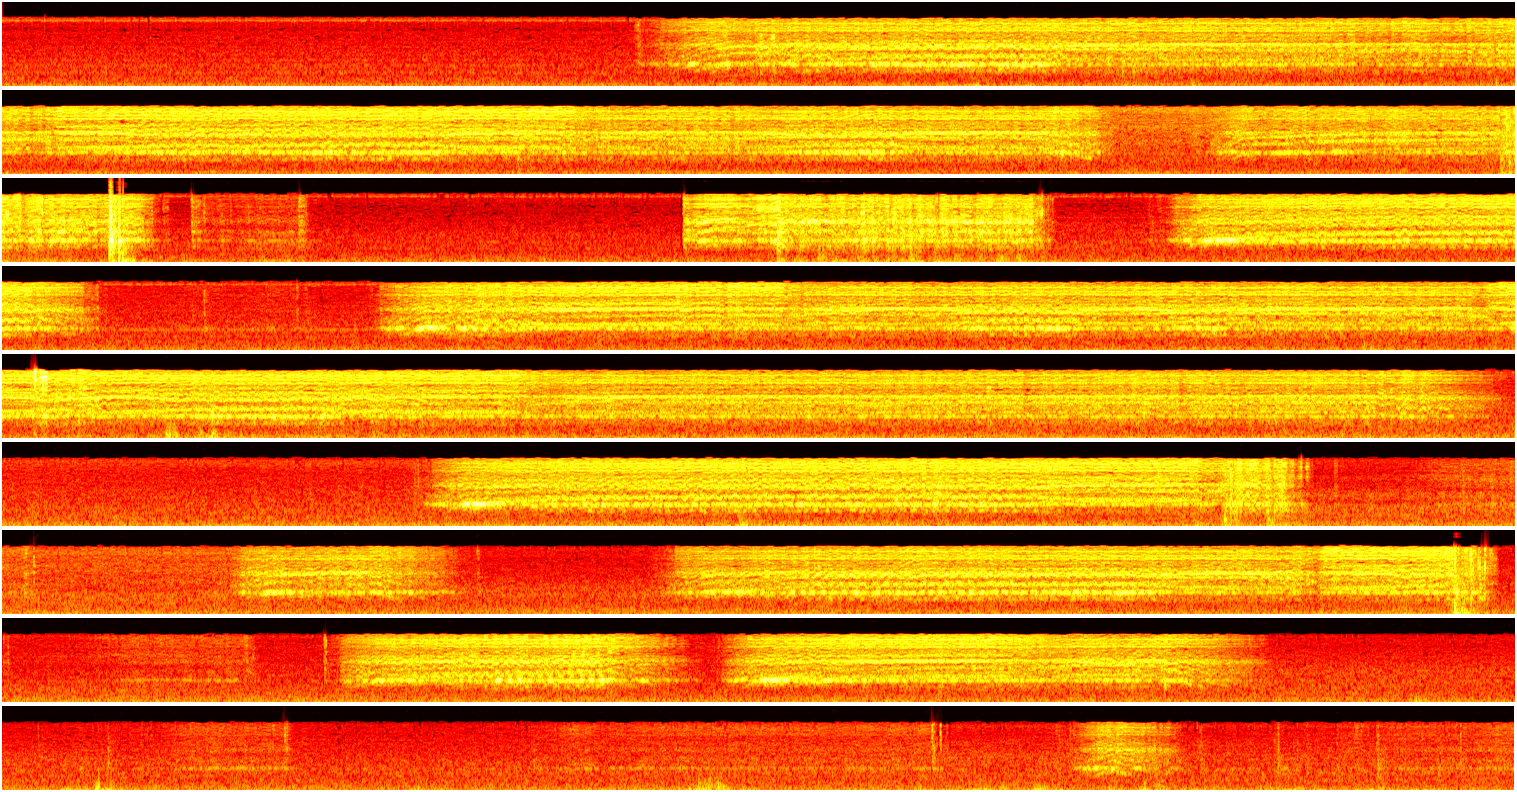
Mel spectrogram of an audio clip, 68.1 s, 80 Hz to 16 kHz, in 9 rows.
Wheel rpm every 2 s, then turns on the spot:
0, 40, 160, 160, 160, 160, 90, 140, 10, 130, 100, 70, 90, 160, 160, 160, 160, 160, 110, 10, 140, 160, 30, 40, 90, 160, 60, 80, 120, 60, 0, 10, 20, 10.
16-18 44-46 52-54 62-64 66-68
